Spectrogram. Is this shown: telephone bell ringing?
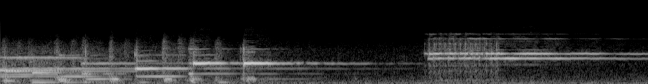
yes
